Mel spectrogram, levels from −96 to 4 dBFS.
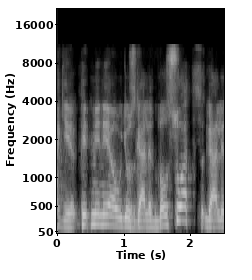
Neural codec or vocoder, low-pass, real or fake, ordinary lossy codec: none; 10.8 kHz; real; AAC, 32 kbps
